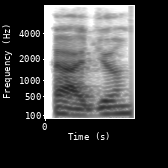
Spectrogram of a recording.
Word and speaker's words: callo: cc del mismo modo la palabra callo se pronuncia con la Y en vez de la do l mostrando el yeismo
